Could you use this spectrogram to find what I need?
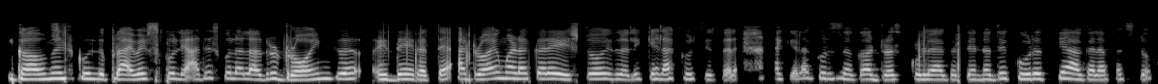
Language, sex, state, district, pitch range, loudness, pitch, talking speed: Kannada, female, Karnataka, Shimoga, 230-260 Hz, -17 LUFS, 245 Hz, 150 wpm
